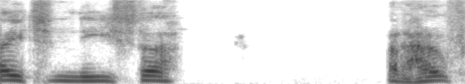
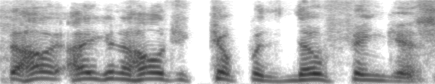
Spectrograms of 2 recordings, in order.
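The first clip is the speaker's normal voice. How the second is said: high-pitched mock interrogator; teasing character impression, pitched up; Bracy; 5 semitones higher, 3 dB louder than usual. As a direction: raise the voice for a playful in-character taunt. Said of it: "I can imagine Bracy saying".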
